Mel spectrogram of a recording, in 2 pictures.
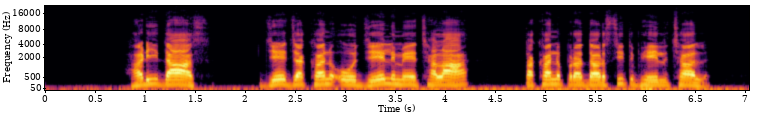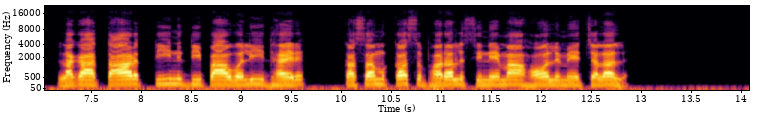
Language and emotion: Maithili, neutral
